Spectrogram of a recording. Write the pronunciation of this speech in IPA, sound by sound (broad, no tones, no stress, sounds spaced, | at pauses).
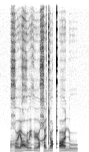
ʁʷ eː ʕ u ɪ̯ ð øː χ e d yː qʼ œː n uː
